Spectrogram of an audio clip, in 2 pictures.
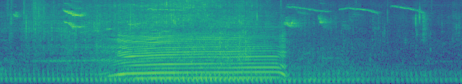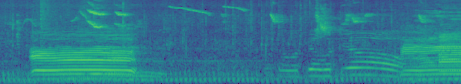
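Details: Domestic cows and oxen mooing while walking leisurely in a large herd toward their resting place along a rural road; long harmonic moos of one to two seconds, then shorter ones, with high chirping birdsong in the background.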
